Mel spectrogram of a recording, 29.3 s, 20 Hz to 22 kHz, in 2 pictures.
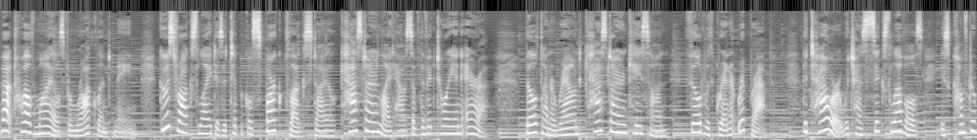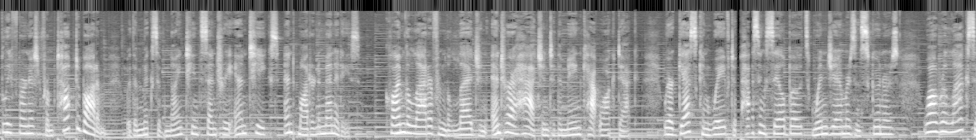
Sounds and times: Speech: 0.0 - 7.3, 7.9 - 29.3
Music: 0.0 - 29.3.

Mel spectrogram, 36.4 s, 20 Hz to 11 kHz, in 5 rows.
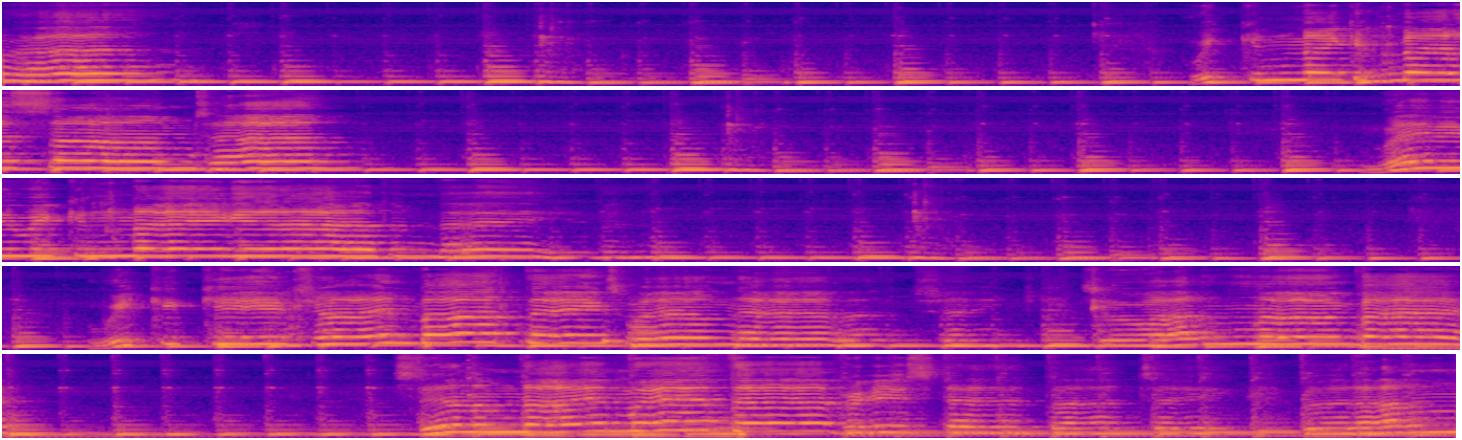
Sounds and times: Music: 0.0 - 36.4.

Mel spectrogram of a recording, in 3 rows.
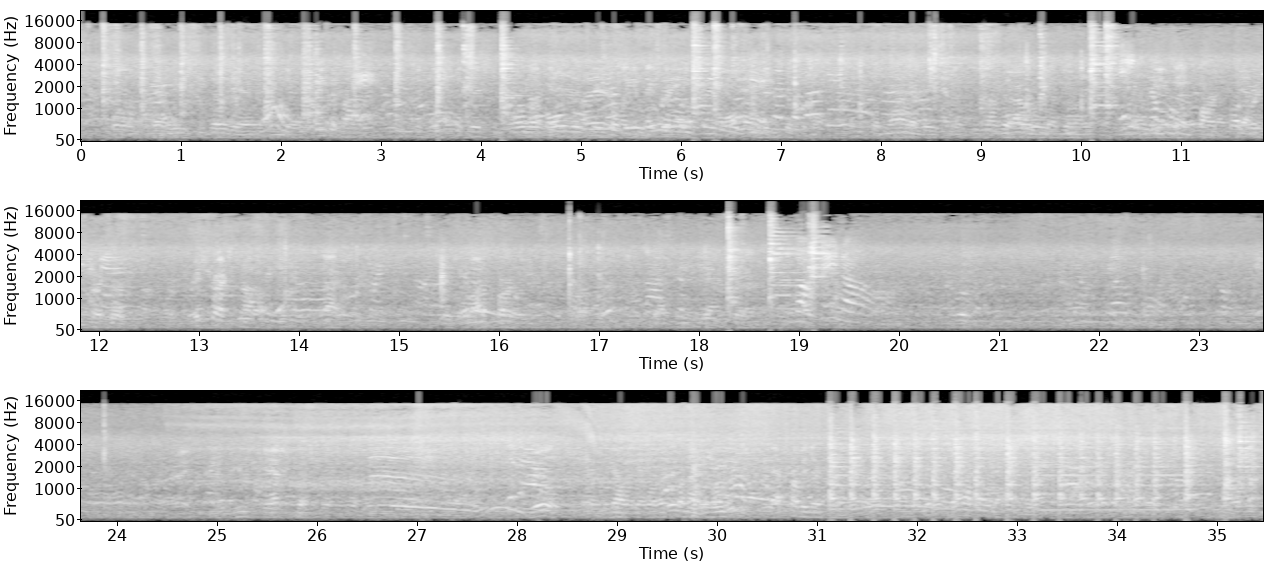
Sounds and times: Speech: 0.3 - 20.9, 21.6 - 35.4.

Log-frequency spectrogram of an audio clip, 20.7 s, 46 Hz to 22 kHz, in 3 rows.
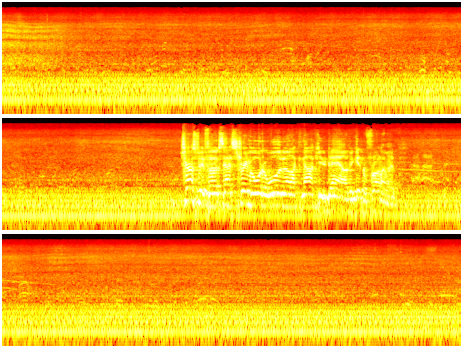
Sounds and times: Speech: 9.5 - 20.6.

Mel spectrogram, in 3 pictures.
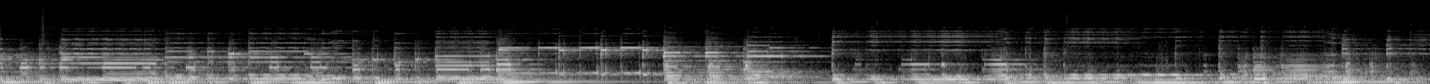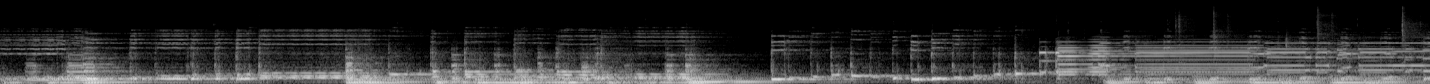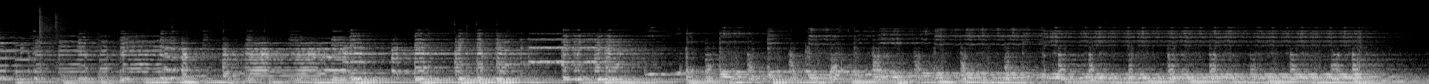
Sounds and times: Hammond organ: 0.0 - 42.8.

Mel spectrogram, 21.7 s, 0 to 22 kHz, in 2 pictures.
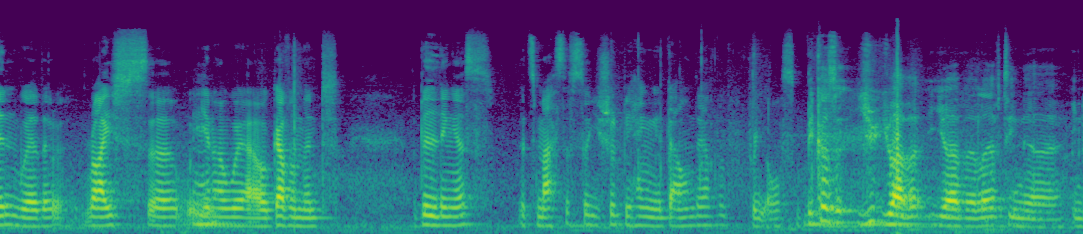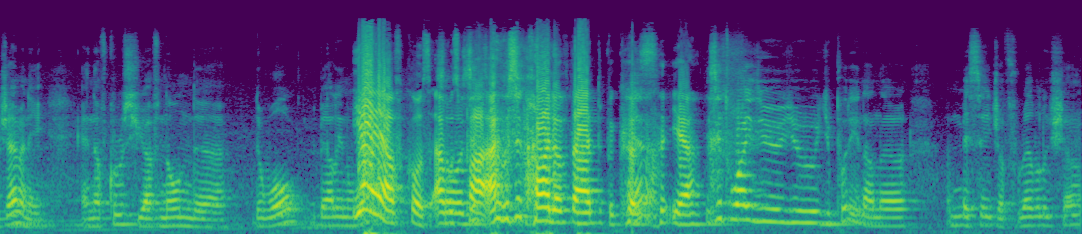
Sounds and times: Conversation: 0.0 - 21.6.

